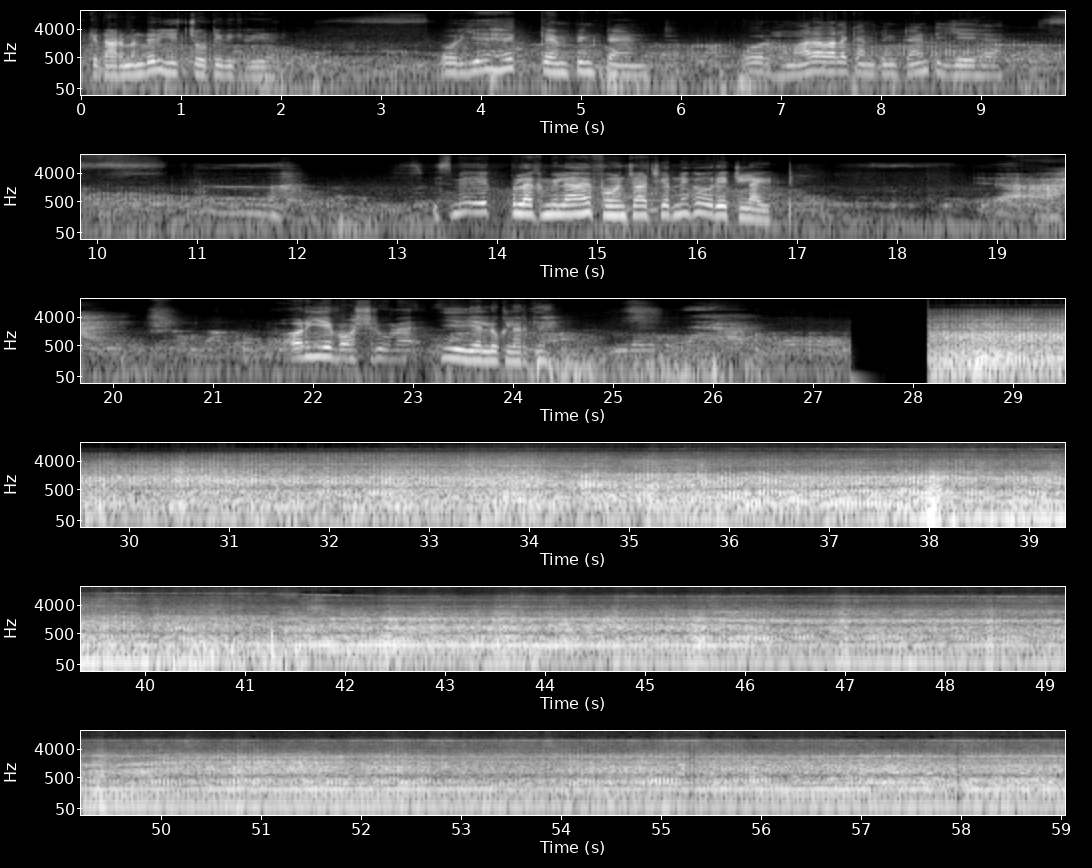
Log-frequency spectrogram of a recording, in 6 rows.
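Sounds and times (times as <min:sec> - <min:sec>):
helicopter rotor and engine: 0:00.0 - 0:18.8, 0:28.2 - 0:59.0
turbine whine: 0:28.2 - 0:59.0.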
